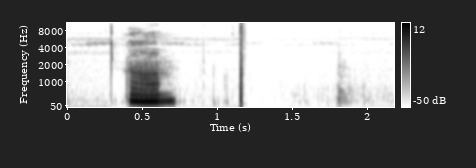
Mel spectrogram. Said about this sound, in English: that's the puppy saying hello, I guess. As you can hear, she's happy.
